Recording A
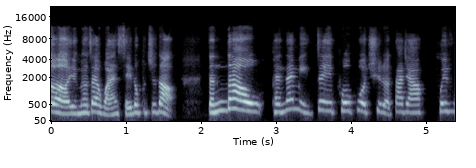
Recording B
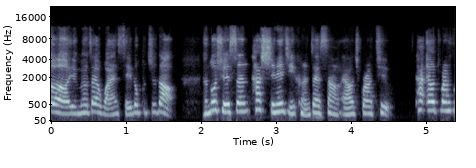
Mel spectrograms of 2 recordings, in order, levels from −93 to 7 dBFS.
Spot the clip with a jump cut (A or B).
B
